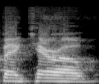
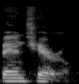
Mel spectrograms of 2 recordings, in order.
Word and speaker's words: Banchero: pick in that draft I think it's pronounced band Caro uh frankly corrected me on that a while back I am a Duke fan it is pronounced banchero I think it's been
